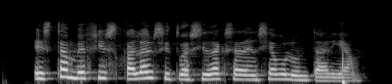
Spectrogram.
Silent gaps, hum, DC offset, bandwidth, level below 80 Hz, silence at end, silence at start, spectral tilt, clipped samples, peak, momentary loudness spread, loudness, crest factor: none; none; under 0.1%; 7.6 kHz; -42 dBFS; 0.3 s; 0.35 s; -7 dB/octave; under 0.1%; -2 dBFS; 6 LU; -17 LUFS; 14 dB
